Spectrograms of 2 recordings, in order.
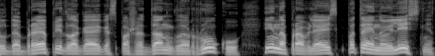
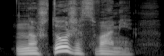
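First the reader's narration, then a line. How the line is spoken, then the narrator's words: Whispered repetition. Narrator (Russian): шепотом повторил Дебре госпоже Данглар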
